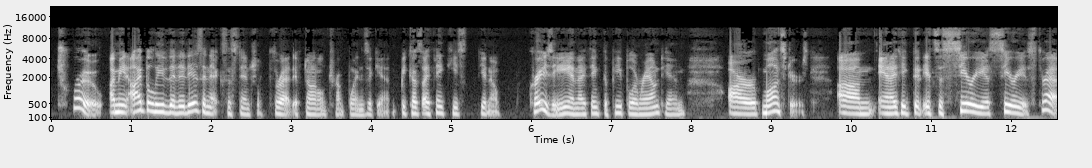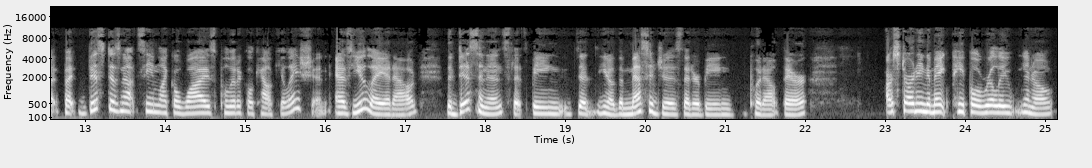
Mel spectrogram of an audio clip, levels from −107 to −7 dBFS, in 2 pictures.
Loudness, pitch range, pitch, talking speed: -15 LUFS, 180-230 Hz, 200 Hz, 190 wpm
